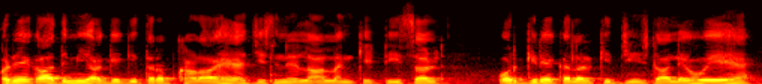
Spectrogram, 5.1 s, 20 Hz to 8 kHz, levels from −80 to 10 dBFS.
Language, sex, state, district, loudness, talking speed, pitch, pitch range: Hindi, male, Uttar Pradesh, Shamli, -18 LUFS, 250 wpm, 150 Hz, 135-155 Hz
